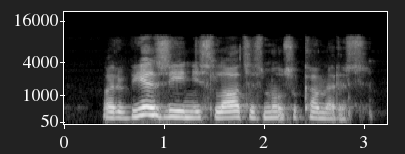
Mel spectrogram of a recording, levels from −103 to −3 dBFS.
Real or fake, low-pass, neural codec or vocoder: fake; 9.9 kHz; codec, 24 kHz, 6 kbps, HILCodec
